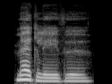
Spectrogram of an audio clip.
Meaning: existing
- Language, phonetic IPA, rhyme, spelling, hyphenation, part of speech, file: Hungarian, [ˈmɛɡleːvøː], -vøː, meglévő, meg‧lé‧vő, adjective, Hu-meglévő.ogg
